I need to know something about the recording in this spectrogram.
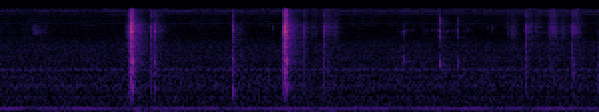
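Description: Faint handling sounds of a water brush and a plastic watercolour palette: a few light clicks and taps about a second in and again around two seconds, as the brush is worked on the paper and moved to the paint pans. A steady low hum runs underneath.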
